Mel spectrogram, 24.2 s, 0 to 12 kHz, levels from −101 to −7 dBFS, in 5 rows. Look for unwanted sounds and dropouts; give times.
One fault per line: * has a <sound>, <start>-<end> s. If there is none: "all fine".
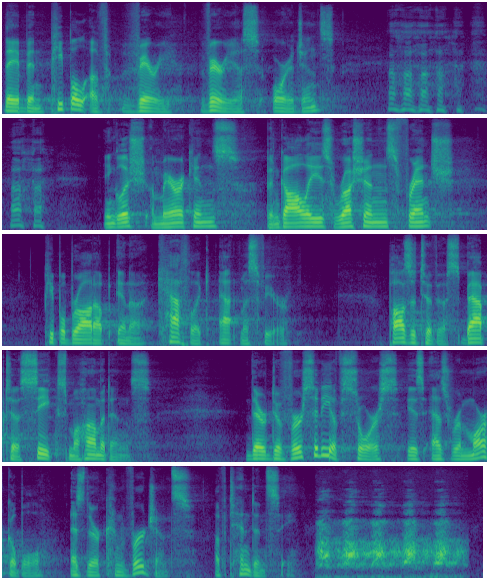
* has a laugh, 3.8-5.4 s
* has a bark, 22.5-24.1 s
